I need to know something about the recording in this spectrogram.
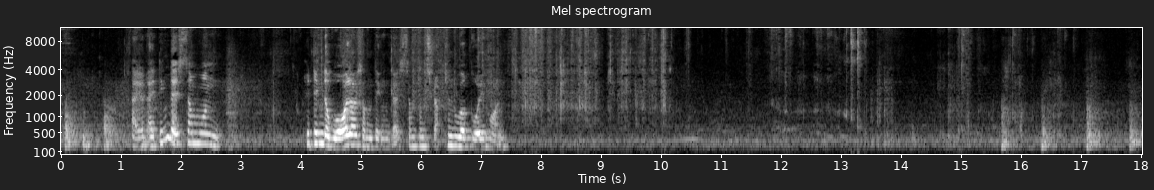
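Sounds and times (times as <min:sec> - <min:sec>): crunchy snack bitten and chewed: 0:11.8 - 0:14.0, 0:14.6 - 0:17.0.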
